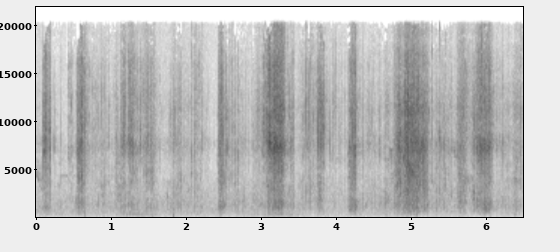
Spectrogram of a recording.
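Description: Footsteps crunch through dry leaves in an uneven rhythm, each step a dull, crackling rustle like crumpled paper, with a few louder crunches standing out over a steady low rustling. No one speaks.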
